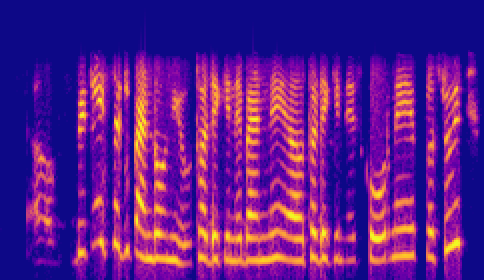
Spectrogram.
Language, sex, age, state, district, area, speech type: Punjabi, female, 18-30, Punjab, Mohali, rural, conversation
